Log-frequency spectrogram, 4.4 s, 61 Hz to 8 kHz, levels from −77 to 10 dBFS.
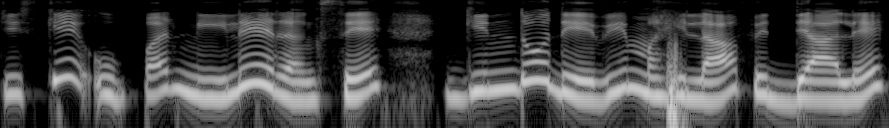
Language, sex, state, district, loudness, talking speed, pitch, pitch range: Hindi, female, Uttar Pradesh, Budaun, -16 LUFS, 135 wpm, 220 Hz, 195-260 Hz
